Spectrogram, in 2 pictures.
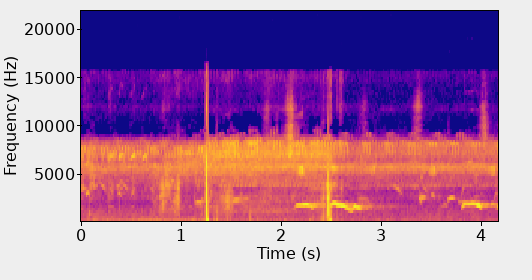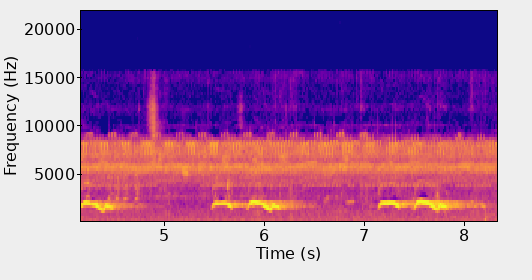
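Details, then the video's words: Four repeated two-note calls from an Asian koel, each a pair of clear upswept whistles about every one and a half seconds. Two sharp clicks come early, and an insect hum persists throughout. "कोकिळाचा आवाज"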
